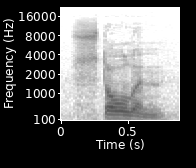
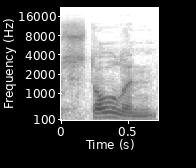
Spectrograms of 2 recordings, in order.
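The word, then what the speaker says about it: stollen: speech is a noun stolen Henrietta found a recipe for stolen in her German cookbook stolen also pronounced stolen stolen s t o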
